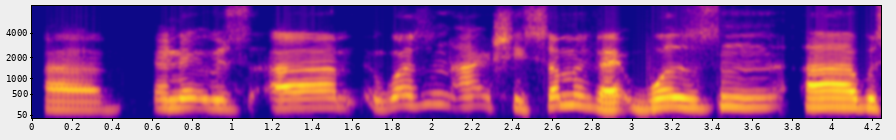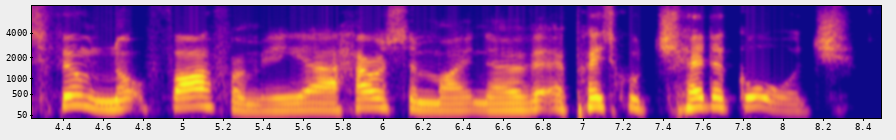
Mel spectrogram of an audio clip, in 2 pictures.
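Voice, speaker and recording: Higher-voiced man chatting, close dry sound. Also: moderate pace, hardly any pauses, clear, resonant tone, no echo. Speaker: podcast co-host. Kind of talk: casual film chat.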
